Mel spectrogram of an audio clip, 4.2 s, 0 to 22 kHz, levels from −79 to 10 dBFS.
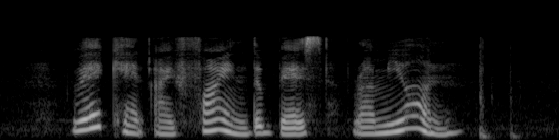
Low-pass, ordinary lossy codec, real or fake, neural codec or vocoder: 7.2 kHz; none; real; none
